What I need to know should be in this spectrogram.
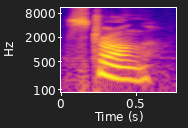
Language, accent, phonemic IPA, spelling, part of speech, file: English, US, /stɹɔŋ/, strong, adjective / noun / adverb, En-us-strong.ogg
- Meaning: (adjective) 1. Capable of producing great physical force 2. Capable of withstanding great physical force 3. Possessing power, might, or strength 4. Determined; unyielding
